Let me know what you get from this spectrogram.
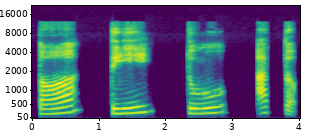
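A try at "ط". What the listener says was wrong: Nah, sekarang Umi tebalkan pengucapannya, jangan po, ti, tu, itu nggak mengangkat pangkal lidah, tapi po, po, angkat pangkal lidahnya supaya tebal bunyinya po, ti, tu, ato.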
